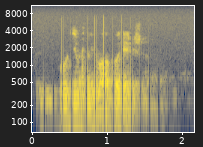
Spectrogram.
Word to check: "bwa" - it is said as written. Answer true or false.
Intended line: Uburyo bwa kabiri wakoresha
false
